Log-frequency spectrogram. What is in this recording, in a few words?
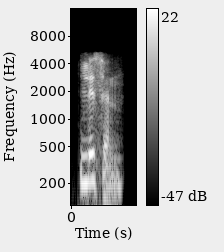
"listen", Indian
